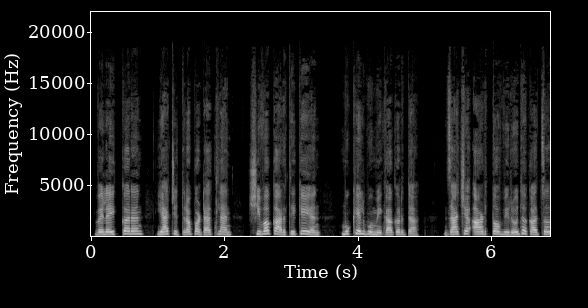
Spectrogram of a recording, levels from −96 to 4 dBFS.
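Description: Generation loss runs throughout. The speech sounds swirly and hollow, attacks blur, and nothing sits above 19.2 kHz. This is likely AAC re-encoding, about four times over.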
